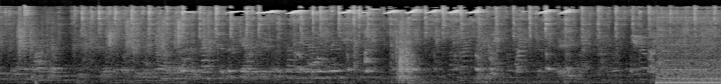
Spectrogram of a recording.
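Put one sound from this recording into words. Scissors snip through dog fur close by.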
